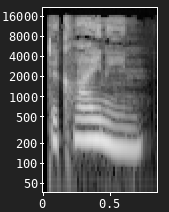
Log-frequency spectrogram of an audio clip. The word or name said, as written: declining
